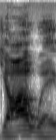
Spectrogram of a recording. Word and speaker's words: Yahweh: And God says these letters, Yod, Hey, Vav, Hey, and which we say as Yahweh, we add vowels to pronounce it.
